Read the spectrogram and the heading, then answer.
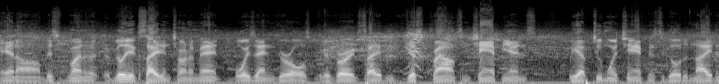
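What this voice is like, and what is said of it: Hoarse, worn-out, nearly lost voice. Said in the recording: “I'm really tired ... my voice is completely gone.”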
